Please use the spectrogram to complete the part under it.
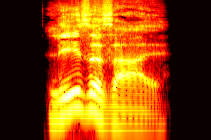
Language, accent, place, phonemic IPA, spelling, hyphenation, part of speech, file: German, Germany, Berlin, /ˈleːzəˌzaːl/, Lesesaal, Le‧se‧saal, noun, De-Lesesaal.ogg
- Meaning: reading room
